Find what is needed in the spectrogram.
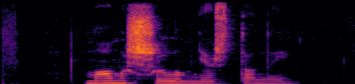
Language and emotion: Russian, neutral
